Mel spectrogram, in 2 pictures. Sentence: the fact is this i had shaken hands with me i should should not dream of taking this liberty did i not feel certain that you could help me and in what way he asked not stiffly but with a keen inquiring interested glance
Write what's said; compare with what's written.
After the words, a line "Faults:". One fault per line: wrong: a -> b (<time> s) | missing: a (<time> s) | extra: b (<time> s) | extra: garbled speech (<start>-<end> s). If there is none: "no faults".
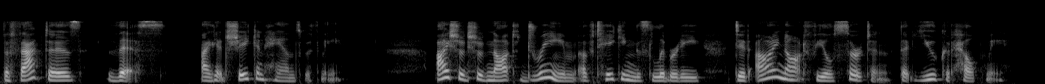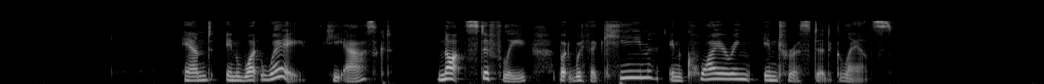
the fact is this i had shaken hands with me i should should not dream of taking this liberty did i not feel certain that you could help me and in what way he asked not stiffly but with a keen inquiring interested glance
Faults:
no faults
